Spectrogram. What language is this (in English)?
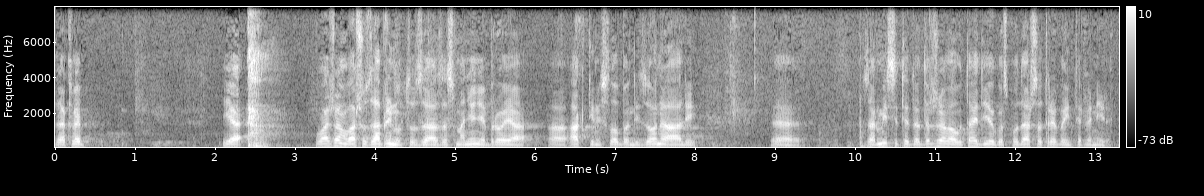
Croatian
